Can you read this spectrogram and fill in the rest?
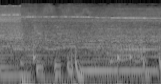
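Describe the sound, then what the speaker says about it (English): Drill boring through steel beams for a cable route in a barn conversion, a loud, steady grinding whine with scraping, uneven shifts in load, close and continuous. "is just drilling out the steels for our main cable route"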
